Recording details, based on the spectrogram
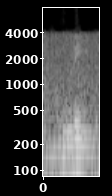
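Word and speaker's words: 理: wood or the fiber in muscle and it's pronounced lee this is a character then meaning really the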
